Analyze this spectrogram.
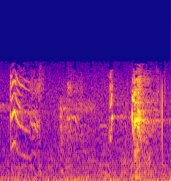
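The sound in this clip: A dog whimpers and yips in a few short, high, whining cries over a low background rumble, with the loudest cry near the end.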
